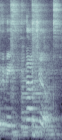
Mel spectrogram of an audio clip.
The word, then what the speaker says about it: Jill: He would say to me, "Now Jill, I will never forget your name because it rhymes with will, and well, you have the will to sing."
